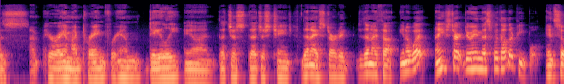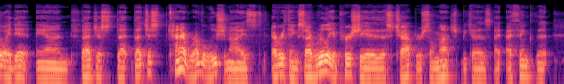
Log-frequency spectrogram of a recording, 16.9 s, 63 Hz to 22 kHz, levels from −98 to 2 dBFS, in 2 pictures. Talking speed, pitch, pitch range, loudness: 210 wpm, 105 Hz, 95-120 Hz, -19 LUFS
